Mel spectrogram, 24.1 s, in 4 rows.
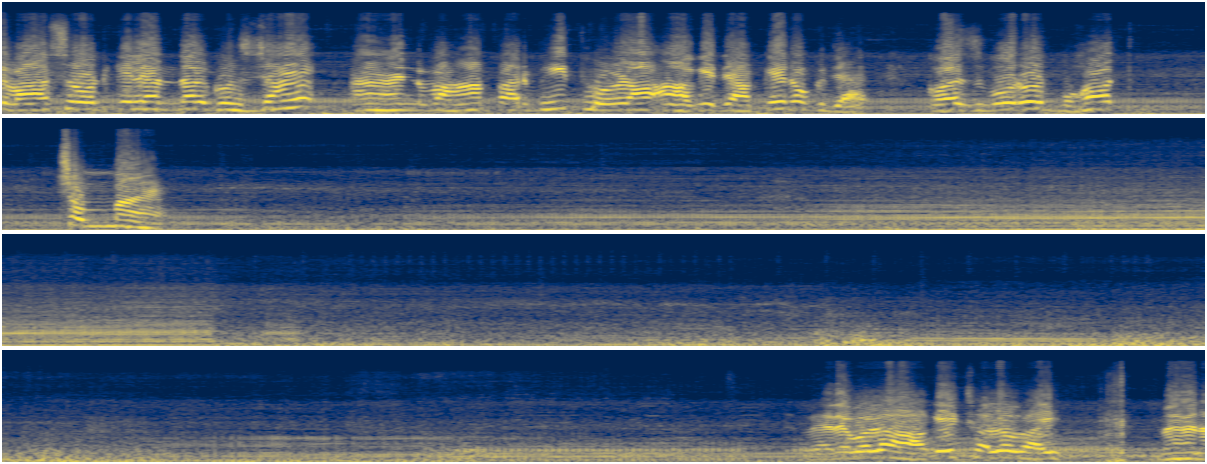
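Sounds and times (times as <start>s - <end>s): motorcycle engine: 0.0s - 24.0s
wind noise on microphone: 13.1s - 21.0s.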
